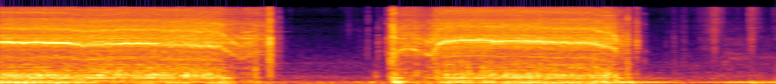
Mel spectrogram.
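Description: A drill whines as a hole saw cuts through plastic.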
